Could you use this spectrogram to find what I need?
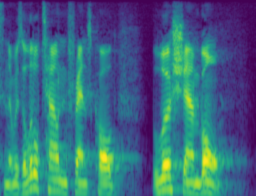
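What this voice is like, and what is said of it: Put-on French accent on name. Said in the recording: “It's my best translation with French accent that I can develop.”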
